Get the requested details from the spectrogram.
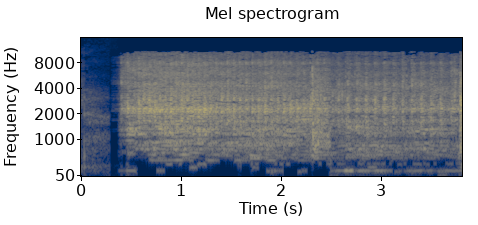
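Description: spinning letter wheel rattling

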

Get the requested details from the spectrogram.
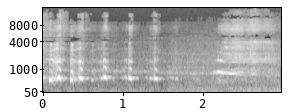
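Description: person crying and wailing

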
